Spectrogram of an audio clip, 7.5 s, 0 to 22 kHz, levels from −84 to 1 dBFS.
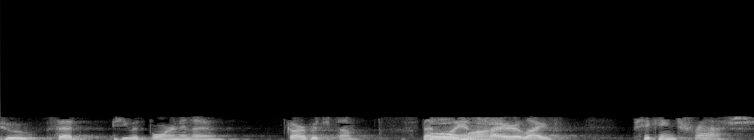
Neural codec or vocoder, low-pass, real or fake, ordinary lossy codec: none; 3.6 kHz; real; MP3, 16 kbps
